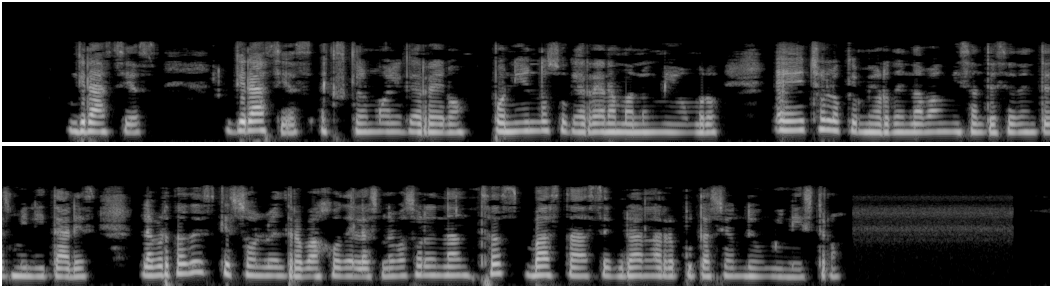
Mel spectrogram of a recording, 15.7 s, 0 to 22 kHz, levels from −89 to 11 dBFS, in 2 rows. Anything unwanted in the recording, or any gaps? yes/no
no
